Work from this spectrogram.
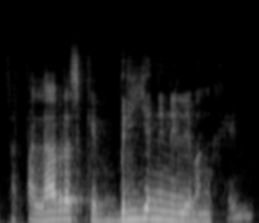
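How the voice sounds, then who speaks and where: A man's voice: on the high side, moderate pace, dark tone, lo-fi sound. A man preaching a sermon as pastor, earnest and often repeating words as he searches for his phrasing.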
